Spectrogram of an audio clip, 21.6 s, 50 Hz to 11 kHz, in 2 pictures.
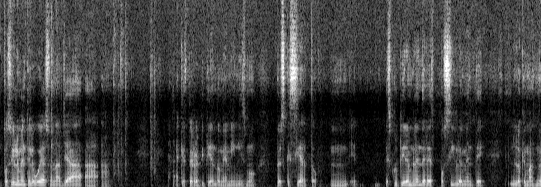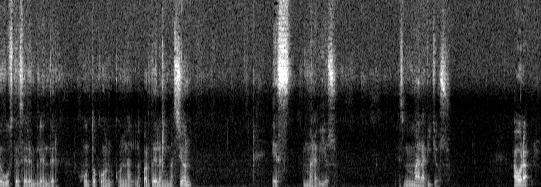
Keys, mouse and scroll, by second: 1.2 f, 1.7 click, 2.5 KP_Add, 4.4-5.8 drag, 6.2-8.0 drag, 8.6-13.8 drag, 13.9 middle click, 13.9 click, 14.3 shift+right click, 14.4 shift+middle click, 14.8-15.9 shift+drag, 15.9 middle click, 16.5-20.0 drag, 20.0-21.1 middle drag.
